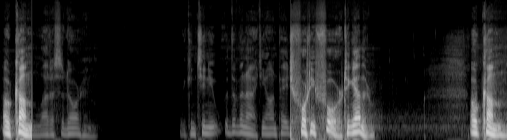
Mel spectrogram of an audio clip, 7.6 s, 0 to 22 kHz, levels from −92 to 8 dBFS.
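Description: Speech recording in which, from 0.47 to 4.35 s, the centred sound nearly disappears, dropping about 30 dB; one channel inverted in polarity is the likely cause, cancelling shared content when summed to mono.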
